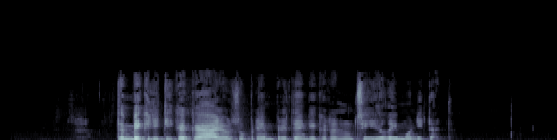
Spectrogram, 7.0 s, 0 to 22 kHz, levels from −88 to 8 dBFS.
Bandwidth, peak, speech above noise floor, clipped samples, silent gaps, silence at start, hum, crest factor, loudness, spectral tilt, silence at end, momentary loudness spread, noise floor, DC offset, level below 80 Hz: 11 kHz; -4 dBFS; 55 dB; under 0.1%; none; 1.45 s; none; 24 dB; -27 LUFS; -4 dB/octave; 1.5 s; 14 LU; -81 dBFS; under 0.1%; -84 dBFS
